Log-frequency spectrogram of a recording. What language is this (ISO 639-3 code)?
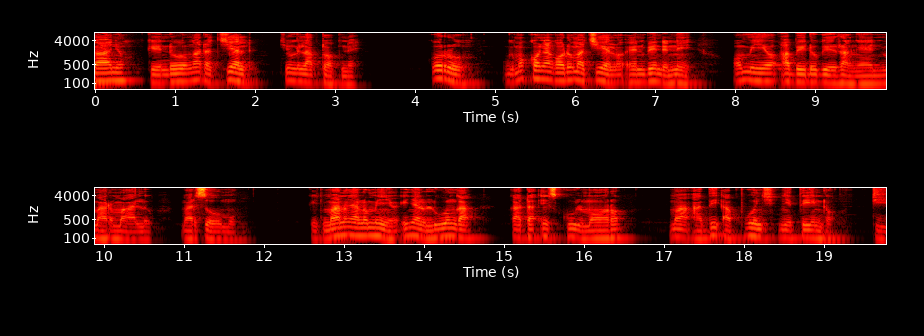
luo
